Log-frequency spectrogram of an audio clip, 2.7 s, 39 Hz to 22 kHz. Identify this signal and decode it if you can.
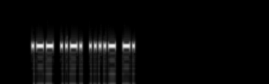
Morse code, heard as a keyed tone, about 52 wpm, 700 Hz. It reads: WF4N
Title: USA Call Signs - 4 Characters - 50wpm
